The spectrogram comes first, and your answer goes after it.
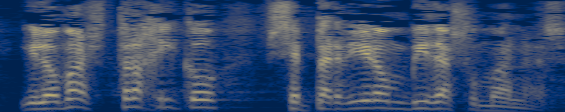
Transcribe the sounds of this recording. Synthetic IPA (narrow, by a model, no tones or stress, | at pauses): ilo̞mast̪ɾaχiko̞ | se̞pe̞ɾðje̞ɾo̞mbiðasumana̰s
